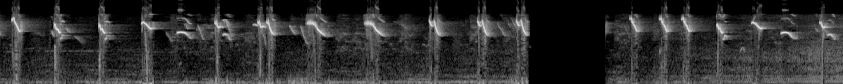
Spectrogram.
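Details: Bright high chips from a criollo canary recording, played so pet canaries get excited and sing: a fast, even series of downward-slurred notes, about two per second, broken by a brief silence before resuming.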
